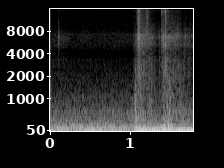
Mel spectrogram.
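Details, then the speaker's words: 2015 Ford Expedition turbo after spark plug replacement for P0306 cylinder 6 misfire and codes cleared, road test under hard throttle: deep rumble swells quickly and cleanly, no hesitation, no warning light. "الحمد لله ما ظهر معنا أي لمبة ولا ظهرت الانزلاق."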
